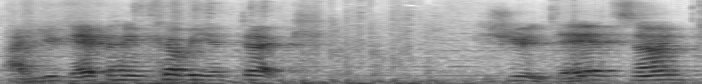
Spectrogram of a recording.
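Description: A young man giving loud, sweary commentary while playing a VR shooter, taunting the enemies and getting out of breath. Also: fairly high pitch, lively intonation, normal speed. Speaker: gaming video creator. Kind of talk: excited gameplay commentary. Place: room while playing a VR game. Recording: roomy, distant mic, game music behind.

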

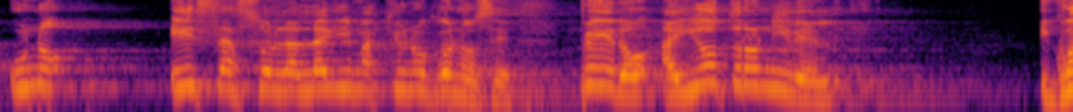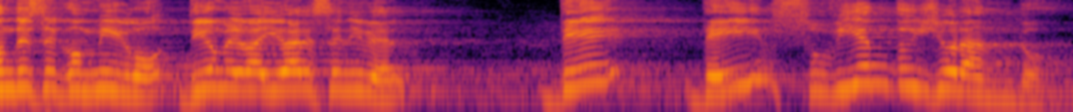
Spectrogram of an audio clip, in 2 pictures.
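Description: A male pastor delivers a sermon, circling back to key phrases and posing questions to the congregation. His voice sits high and sounds bright and forceful. The long reverb of a church hall trails behind every word. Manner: preaching with repeated phrases and rhetorical questions.

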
